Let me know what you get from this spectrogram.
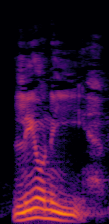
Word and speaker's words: Leoni: Ich habe mir als Leoni, ich, ich, ich sage es immer Leoni, mein Bruder hat mich heute korrigiert, äh, wird nicht Leoni ausgesprochen, sondern Leoni. Ein bisschen anders betont, ne?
